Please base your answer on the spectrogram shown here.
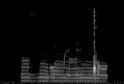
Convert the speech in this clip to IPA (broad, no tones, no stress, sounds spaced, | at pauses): l i̤ ŋ u m i l i ŋ͡ǃ u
